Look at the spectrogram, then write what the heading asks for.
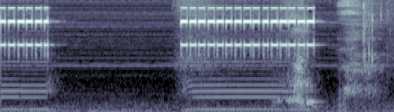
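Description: A telephone rings in two trilling bursts, each a rapid rattling bell pulse. The first is short and cut off at the start. After a pause comes a second burst about a second long, then quieter noise.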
